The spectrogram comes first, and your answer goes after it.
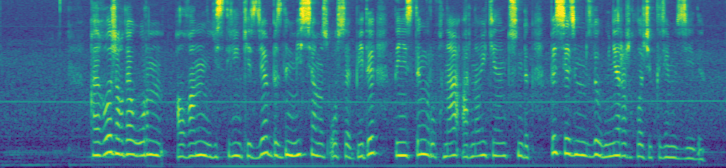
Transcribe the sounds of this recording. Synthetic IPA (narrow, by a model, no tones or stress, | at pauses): qʰɑjʁəlˠəʒɑʁd̪ɑjwo̞ɾən | ɑlˠʁɑnənje̞st̪e̞ɡʲe̞ŋkʲʰe̞zd̪e̞bɪzd̪ɪŋmisʲːijaməzwo̞̰səbijd̪ɪ | b̪̥inist̪ɪŋɾuχənɑʔɑɾnɑwe̞kʲe̞nɪnt̪ʰʏ̥sɪnd̪ɪk | b̥ɪzse̞zɪmɪmɪzd̪ɪwɵne̞ɾɑɾqəlˠəʒe̞t̪̚kʲɪze̞mɪzd̪e̞jd̪ɪ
